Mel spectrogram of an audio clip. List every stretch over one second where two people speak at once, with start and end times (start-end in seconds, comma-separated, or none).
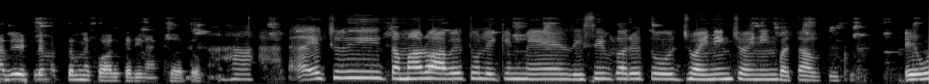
none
